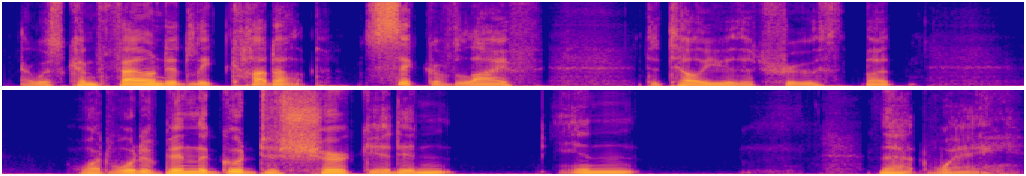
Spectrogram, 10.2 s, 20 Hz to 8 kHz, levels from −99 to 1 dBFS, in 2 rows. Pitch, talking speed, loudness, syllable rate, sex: 115 Hz, 135 wpm, -22 LUFS, 4.6 syllables/s, male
